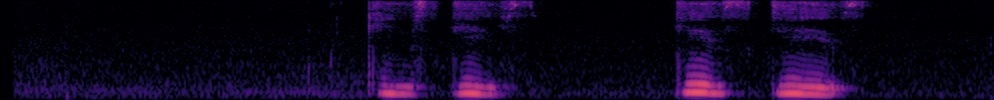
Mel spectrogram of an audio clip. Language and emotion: Russian, angry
